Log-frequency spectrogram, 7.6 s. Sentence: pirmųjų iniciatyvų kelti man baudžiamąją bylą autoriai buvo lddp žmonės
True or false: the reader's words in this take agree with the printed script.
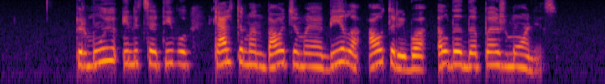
true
